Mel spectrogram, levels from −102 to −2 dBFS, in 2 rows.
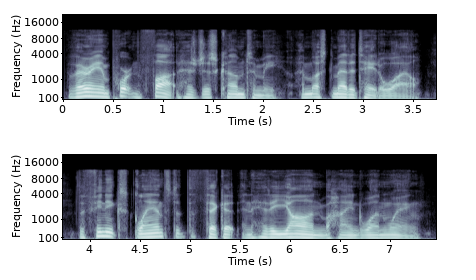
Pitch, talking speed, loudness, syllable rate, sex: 105 Hz, 215 wpm, -19 LUFS, 5.8 syllables/s, male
